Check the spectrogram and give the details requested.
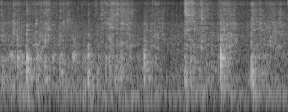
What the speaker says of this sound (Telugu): కరిగి కొంచెం గట్టిపడేదాకా ఇలా కలుపుకుంటూనే ఉండాలి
